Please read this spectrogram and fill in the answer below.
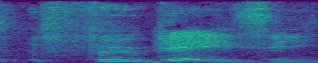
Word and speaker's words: Fugazi: But the slang dictionary tells us it's Fugazi.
